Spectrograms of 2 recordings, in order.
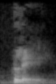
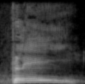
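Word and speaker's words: play: সাধারণভাবে অনেক সময় আমরা বলি প্লে, কিন্তু উচ্চারণটা প্লেই।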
